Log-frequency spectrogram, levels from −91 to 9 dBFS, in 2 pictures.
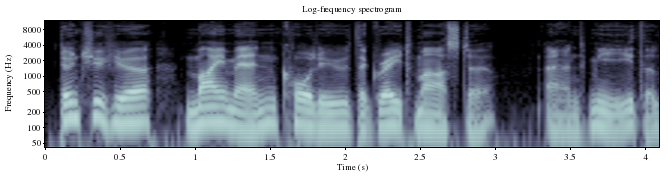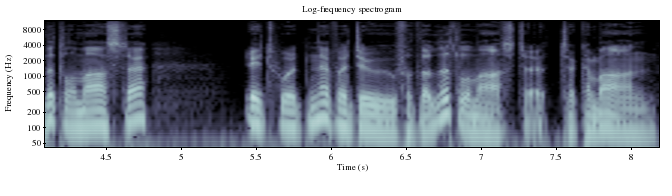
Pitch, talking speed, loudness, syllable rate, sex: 100 Hz, 185 wpm, -19 LUFS, 4.8 syllables/s, male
